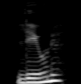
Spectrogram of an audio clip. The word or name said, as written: levnes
